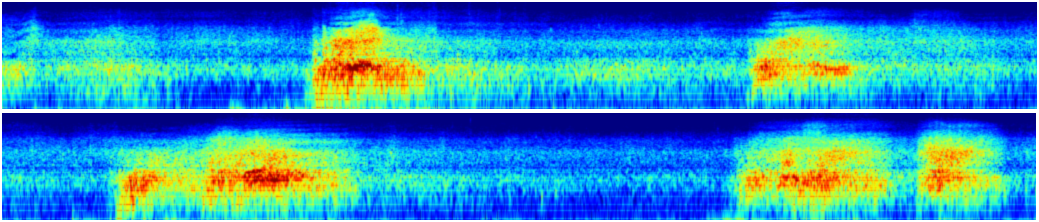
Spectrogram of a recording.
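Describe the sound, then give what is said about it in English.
A whale blowing through its blowhole: several loud, breathy whooshing bursts of air, some doubled, spaced out over a soft ocean wash and wind noise, with no voices. “And it's the sound of a whale blowing.”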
